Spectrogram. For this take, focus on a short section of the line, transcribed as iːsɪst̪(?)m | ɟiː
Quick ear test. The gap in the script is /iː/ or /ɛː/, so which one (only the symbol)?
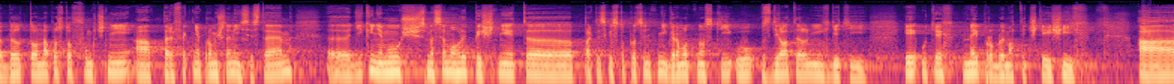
ɛː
